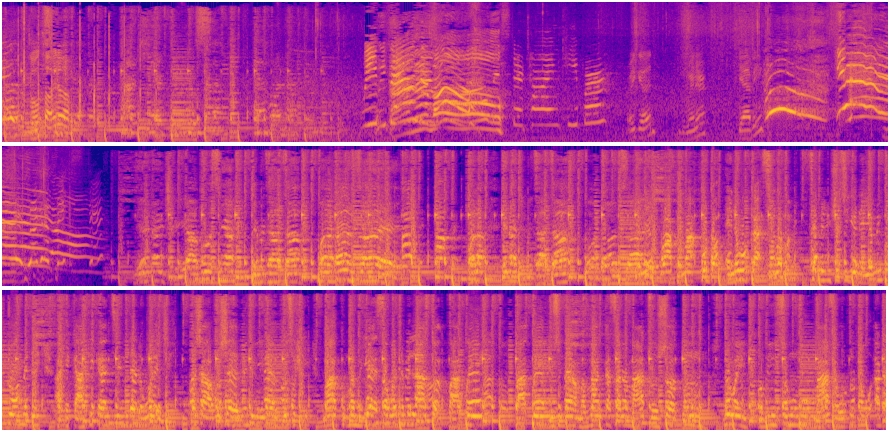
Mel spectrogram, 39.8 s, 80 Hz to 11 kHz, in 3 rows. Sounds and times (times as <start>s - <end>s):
Afrobeat: 0.0s - 5.4s, 14.8s - 39.8s
Reggae: 0.0s - 5.4s, 14.8s - 39.8s.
